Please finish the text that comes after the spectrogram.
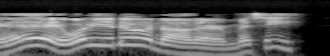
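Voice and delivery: folksy gas man. Retold or imitated. Gas man calling down the well to her, folksy. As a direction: play a cheery small-town worker. Voicing the gas company guy.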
